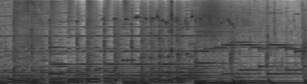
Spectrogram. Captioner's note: birdsong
